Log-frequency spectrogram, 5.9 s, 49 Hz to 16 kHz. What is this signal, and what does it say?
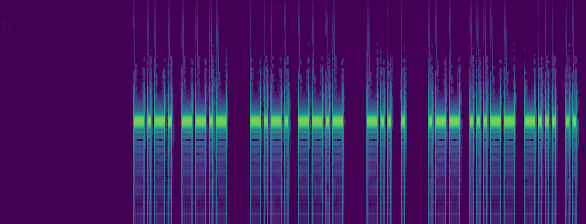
Morse code, heard as a keyed tone, about 34 wpm, 700 Hz. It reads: CQ CQ DE W3BI
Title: Common QSO Phrases Encore 35wpm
